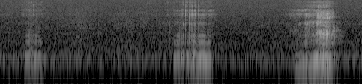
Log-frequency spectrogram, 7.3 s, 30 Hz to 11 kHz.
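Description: Three slow, rattling snores at about 25 a minute over steady room hiss.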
